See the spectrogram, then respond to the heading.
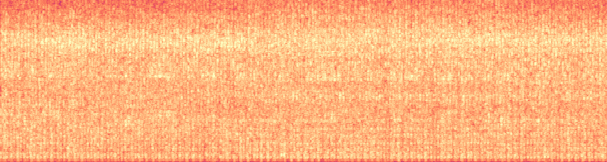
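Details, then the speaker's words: MTD Yard Machine snow blower small engine, sat about a year and a half, running on mixed fuel: loud rattling buzz with choppy, uneven pulses, still running a little iffy; cause unconfirmed (fuel mix suspected). "So, it's still running a little iffy, but I think it's good enough to fold that stuff back together, though."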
